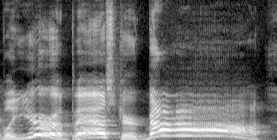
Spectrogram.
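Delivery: sudden high, loud insult ending in a shriek; hammed-up shouting match; mock furious yell. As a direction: explode like a troll losing it. Mock argument explodes.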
